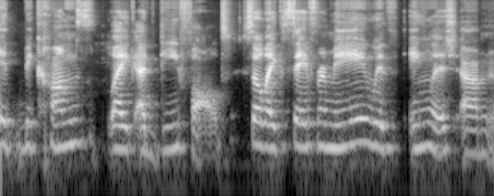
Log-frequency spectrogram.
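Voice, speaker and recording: A woman's somewhat breathy voice with a Thai accent, at a fairly slow pace with hardly any pauses. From Thailand. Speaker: decision scientist and leadership speaker. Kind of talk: podcast interview. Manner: halting, many fillers and repeats.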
